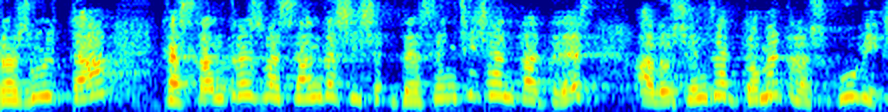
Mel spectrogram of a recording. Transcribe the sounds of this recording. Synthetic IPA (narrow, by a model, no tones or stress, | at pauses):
əzulˠt̪əkəːst̪ant̪ɾəzβəsand̪əsʃd̪əsensːiʃant̪ət̪ɾɛz | əð̞osenzək̚t̪ɔmət̪ɾəskuβi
